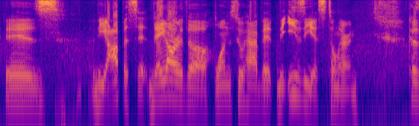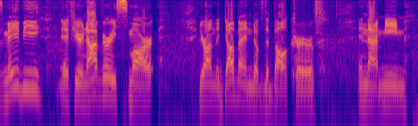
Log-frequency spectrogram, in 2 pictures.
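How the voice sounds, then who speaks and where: A man's voice: fairly high pitch, dry recording. A man who is a native English speaker, talking casually and off the cuff to viewers as a language-learning video creator, correcting himself as he goes.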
